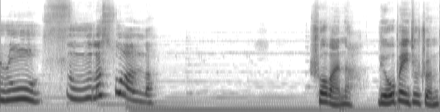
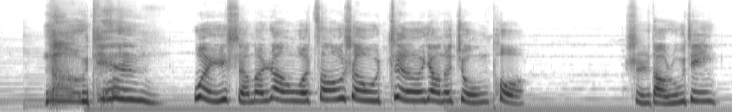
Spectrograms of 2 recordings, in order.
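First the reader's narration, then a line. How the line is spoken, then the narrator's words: Sighing, anguished shout. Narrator (Chinese): 刘备仰天长叹，大喊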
